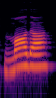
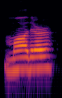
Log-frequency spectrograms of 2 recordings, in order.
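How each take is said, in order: First: "mother" with British dropped R; British accent. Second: "mother" with an American R; American accent. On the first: Teacher shows students the dropped R, British accent. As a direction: end "mother" on an open vowel, British style. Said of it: "If we'll talk about British". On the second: Teacher lists examples for students, American accent. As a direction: give "mother" its American R ending. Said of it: "I'm speaking in American accent". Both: Shown as a demonstration.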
